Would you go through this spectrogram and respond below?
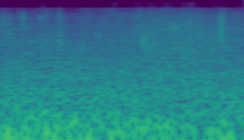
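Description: Steady rain in the video game Vintage Story, a dense, even hiss of falling drops with a low rumbling undertone, continuous and fairly loud with no voices.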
